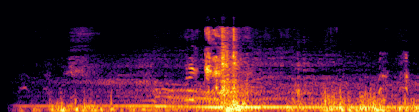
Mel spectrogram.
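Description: A car's engine running with a steady low hum, voices over it, and a louder burst of sound a little over two seconds in.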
